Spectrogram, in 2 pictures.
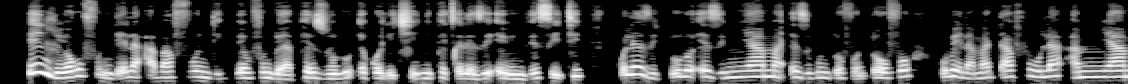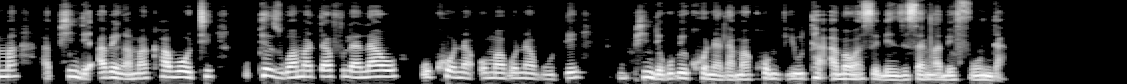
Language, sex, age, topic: North Ndebele, female, 25-35, education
